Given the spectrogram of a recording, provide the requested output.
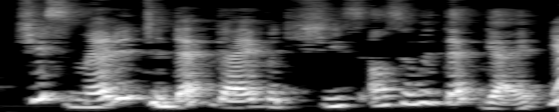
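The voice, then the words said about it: Poor attempt at Indian accent. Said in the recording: “That was terrible, but all right. Filipinos can't do an Indian accent.”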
